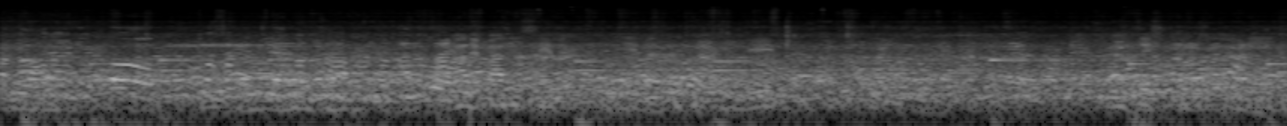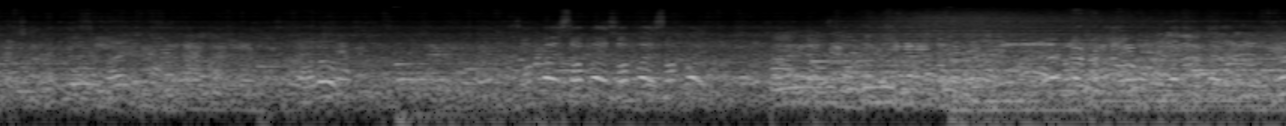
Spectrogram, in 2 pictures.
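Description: A crowd of men and women chatter all around at close range.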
